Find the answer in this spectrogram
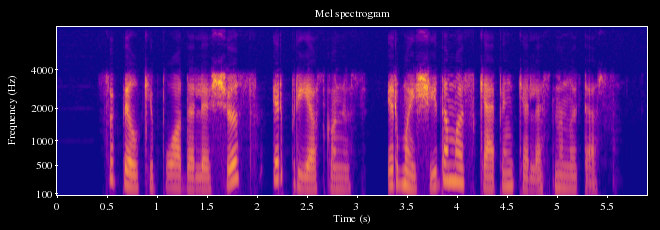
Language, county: Lithuanian, Klaipėda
